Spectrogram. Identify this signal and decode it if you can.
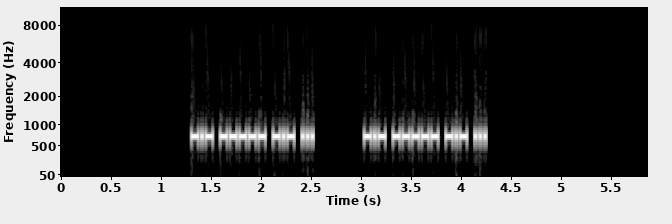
Morse code, heard as a keyed tone, about 52 wpm, 700 Hz. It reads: K0KS K0KS
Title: USA Call Signs - 4 Characters - Repeated 2x - 50wpm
